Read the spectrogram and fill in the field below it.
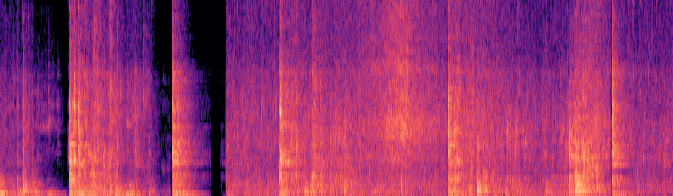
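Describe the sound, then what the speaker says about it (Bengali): Pieces of bottle gourd are stirred into sizzling fried spice masala, with irregular bursts of spatula scraping and clinking against the pan and brief pauses between strokes, under a steady frying hiss and with no talking. "কষানো মশলার ভিতরে লাউ ছেড়ে দিলাম এটাকে ভালো করে লেড়ে ছেড়ে নেব"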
